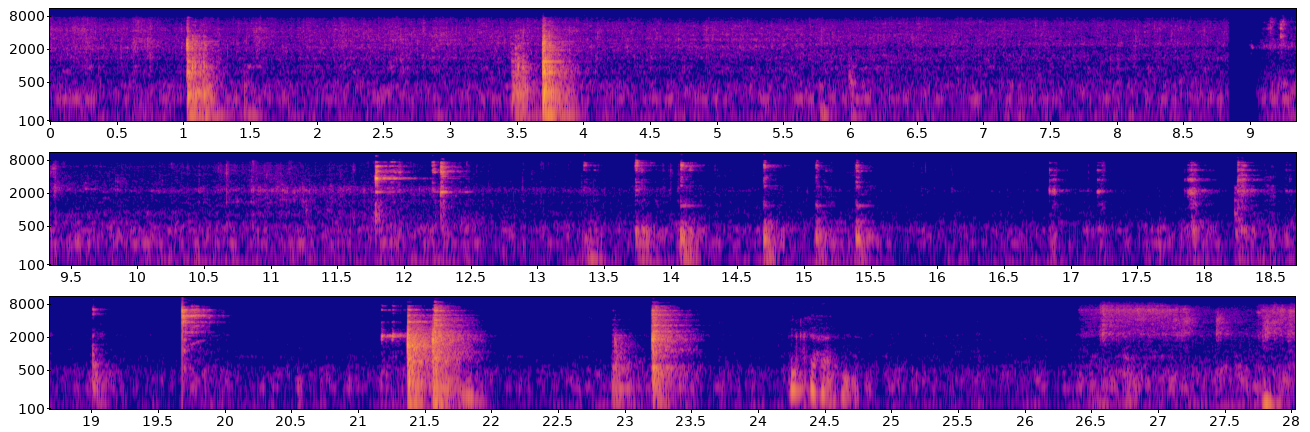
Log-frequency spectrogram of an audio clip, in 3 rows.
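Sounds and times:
egg sizzling in frying pan: 0:00.0 - 0:18.8, 0:26.4 - 0:28.0
utensil scraping and clinking on pan: 0:16.8 - 0:18.8.

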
